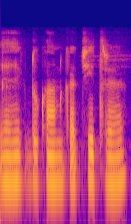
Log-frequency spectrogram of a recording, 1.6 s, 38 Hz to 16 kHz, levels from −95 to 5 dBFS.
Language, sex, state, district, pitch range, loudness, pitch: Hindi, male, Jharkhand, Deoghar, 115-120 Hz, -18 LUFS, 120 Hz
